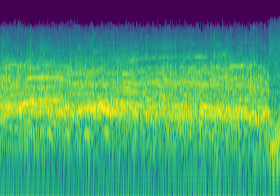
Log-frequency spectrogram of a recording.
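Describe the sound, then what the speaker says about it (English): A crowd fills a baseball stadium with sustained applause at a season opener, dense clapping spreading across the stands for several seconds before cutting off abruptly near the end. "It's nice to see another good crowd here for the opener at Wade Stadium, Gary"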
